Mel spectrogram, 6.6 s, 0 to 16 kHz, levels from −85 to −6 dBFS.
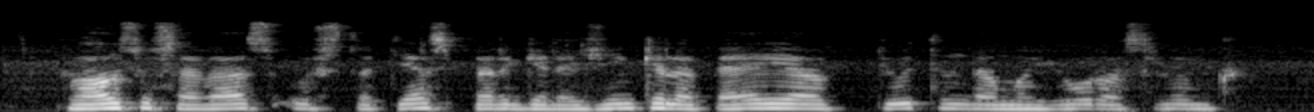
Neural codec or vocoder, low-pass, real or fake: none; 7.2 kHz; real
